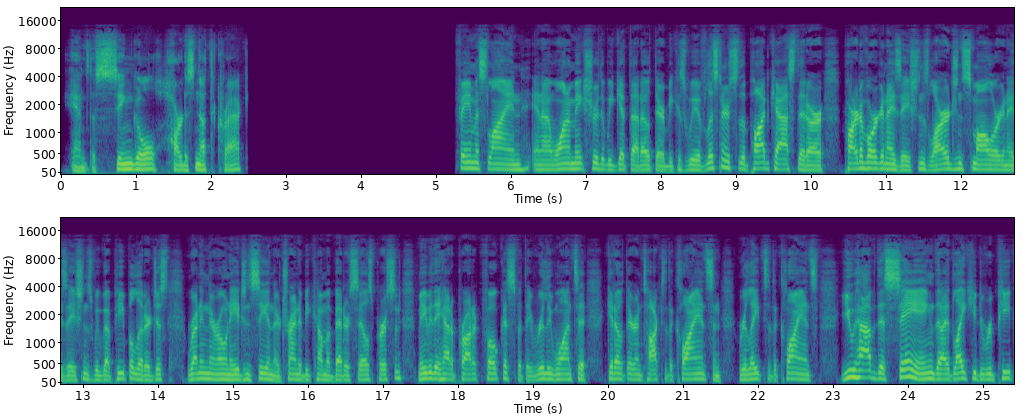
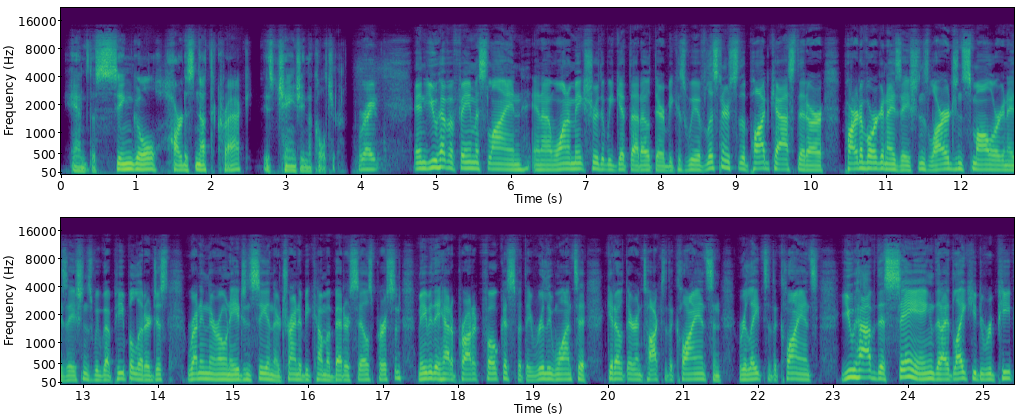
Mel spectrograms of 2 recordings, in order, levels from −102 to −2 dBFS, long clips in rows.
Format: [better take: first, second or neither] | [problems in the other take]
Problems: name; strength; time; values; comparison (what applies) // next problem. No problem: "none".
second | audio cutting out; at 2.5 s for 3 s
